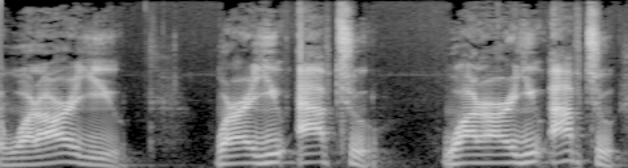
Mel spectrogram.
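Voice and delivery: "what are" run together as "wa-rar" before "you"; T as soft R. Shown as a demonstration. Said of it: "T como R suave". ("what are you" con la T como R suave)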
